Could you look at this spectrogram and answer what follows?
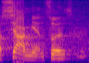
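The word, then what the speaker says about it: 夏丏尊: 是这样，然后这个因为本身是这样，本身我可能这样不对啊，但是就说是得更正张老师一个小小的一个小问题，就是这个夏老师呢，他这个借这个东西呢是一个多音字，他也读免，也叫夏免尊，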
